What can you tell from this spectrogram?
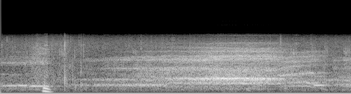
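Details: Close howler monkey somewhere overhead, out of sight; after a short low sliding sound near the start, a gravelly roar builds and peaks before easing off toward the end.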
